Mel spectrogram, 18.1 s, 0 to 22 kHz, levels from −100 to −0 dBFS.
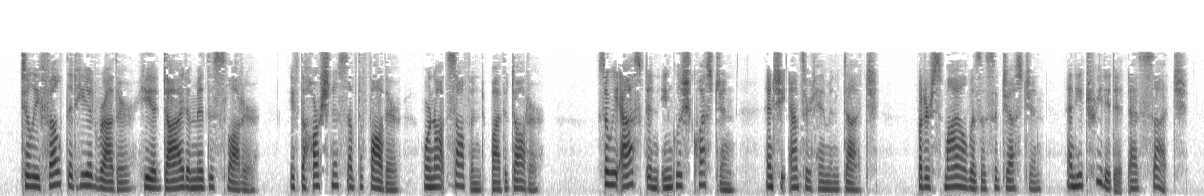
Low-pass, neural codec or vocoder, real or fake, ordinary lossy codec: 7.2 kHz; none; real; MP3, 32 kbps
